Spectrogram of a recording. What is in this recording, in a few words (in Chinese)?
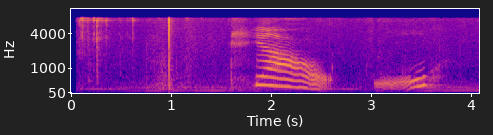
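"tiao4wu3", Mandarin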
